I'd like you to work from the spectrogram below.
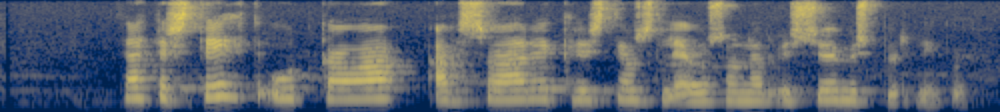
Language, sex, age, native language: Icelandic, female, 30-39, Icelandic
